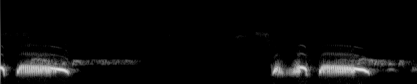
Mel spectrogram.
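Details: A lure spotted dove crowing to draw in wild birds. Two phrases: a long, buzzy, level coo dipping at its close, then a short double coo leading into another long coo. Light trailing notes follow.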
